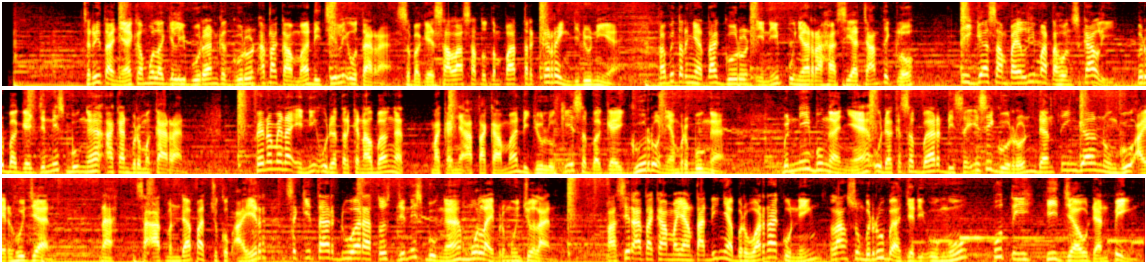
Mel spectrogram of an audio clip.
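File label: Bahasa Indonesia Feature; Digital Sisi Terang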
